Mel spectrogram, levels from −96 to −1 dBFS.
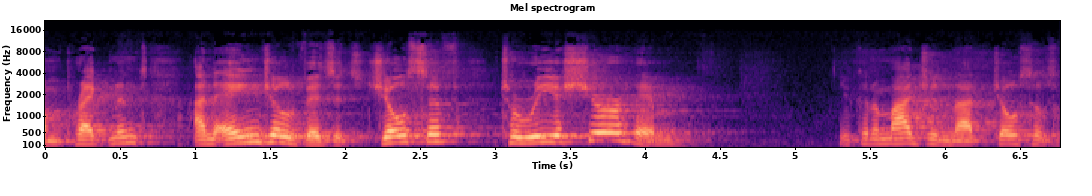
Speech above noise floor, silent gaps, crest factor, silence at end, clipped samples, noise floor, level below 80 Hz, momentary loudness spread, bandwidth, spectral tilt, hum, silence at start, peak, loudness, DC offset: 43 dB; none; 18 dB; 0 s; under 0.1%; -63 dBFS; -68 dBFS; 11 LU; 11 kHz; -5 dB/octave; none; 0 s; -4 dBFS; -20 LUFS; under 0.1%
